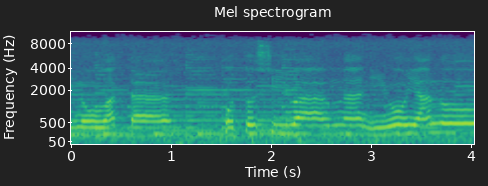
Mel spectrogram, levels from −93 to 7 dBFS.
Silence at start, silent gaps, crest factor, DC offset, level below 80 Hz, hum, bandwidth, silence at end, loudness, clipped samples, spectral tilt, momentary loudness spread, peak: 0 s; none; 12 dB; 0.2%; -36 dBFS; none; 10 kHz; 0 s; -14 LUFS; under 0.1%; -6 dB/octave; 6 LU; 0 dBFS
